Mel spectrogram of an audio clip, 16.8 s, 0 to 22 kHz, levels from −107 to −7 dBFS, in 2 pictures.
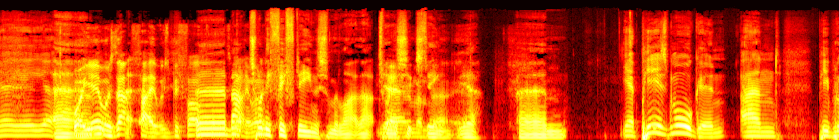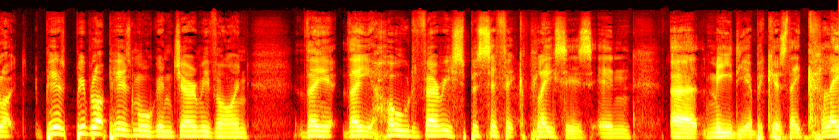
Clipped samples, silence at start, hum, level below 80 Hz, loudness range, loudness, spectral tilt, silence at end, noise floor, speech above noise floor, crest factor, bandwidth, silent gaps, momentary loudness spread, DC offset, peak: under 0.1%; 0 s; none; -38 dBFS; 3 LU; -19 LUFS; -5 dB/octave; 0 s; -56 dBFS; 38 dB; 18 dB; 17 kHz; none; 9 LU; under 0.1%; -2 dBFS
